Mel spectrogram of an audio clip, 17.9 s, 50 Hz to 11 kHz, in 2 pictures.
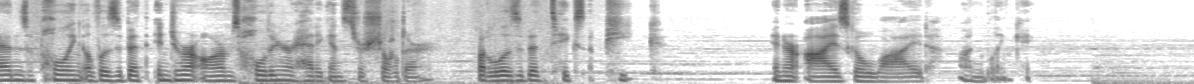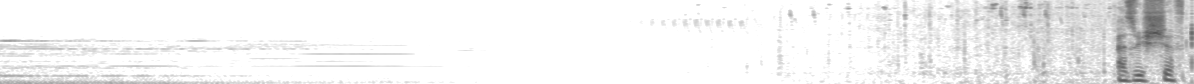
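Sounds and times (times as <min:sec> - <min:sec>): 
speech: 0:00.0 - 0:05.0, 0:05.8 - 0:07.8, 0:17.4 - 0:17.9
hooves of two hackney horses clip-clopping pulling a carriage: 0:14.0 - 0:17.9.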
